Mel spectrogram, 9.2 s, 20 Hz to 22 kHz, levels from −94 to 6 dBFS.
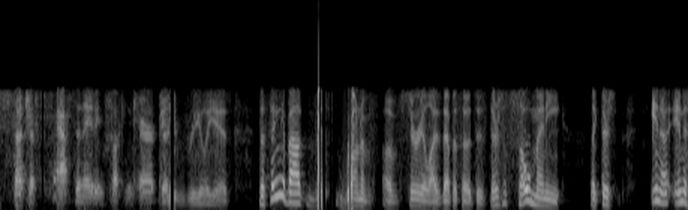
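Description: Packet loss on an ADPCM call drops chunks of the stream, which are filled with silence, and the decoder's adaptive predictor and step size drift from the sender's, so each gap ends in a brief, slightly distorted recovery. A 30 ms hole at 0.55 s, a 50 ms hole at 2.27 s between "fucking character" and "really is the thing", then, after "is the thing about", a spatter of gaps from 4.24 to 4.79 s, 240 ms lost in total, the longest run 40 ms, before "of of serialized episodes".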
